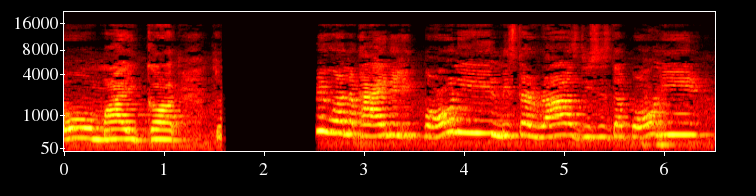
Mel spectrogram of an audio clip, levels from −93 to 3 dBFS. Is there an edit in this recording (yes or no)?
no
